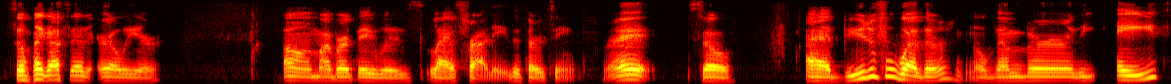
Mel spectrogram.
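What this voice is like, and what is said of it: Sad, downcast voice. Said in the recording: “I sound sad because I'm sad.”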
